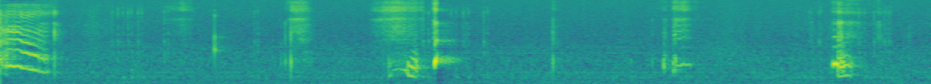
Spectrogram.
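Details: Four-week-old baby with hiccups: soft, brief jerky catches in breathing repeating irregularly, with a small fussy sound at the start; harmless infant hiccups.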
